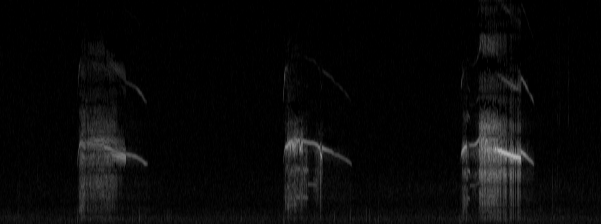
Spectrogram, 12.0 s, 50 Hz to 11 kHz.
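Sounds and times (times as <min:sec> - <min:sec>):
Snowy owl giving rasping high-pitched screeches: 0:01.6 - 0:03.0, 0:05.7 - 0:07.1, 0:09.2 - 0:10.7.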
